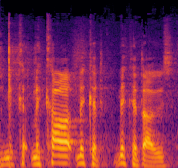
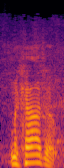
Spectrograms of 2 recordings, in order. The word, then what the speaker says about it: Mikado: Those Micados. Mikado.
